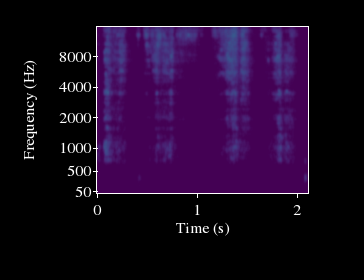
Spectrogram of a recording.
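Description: Sharpie marker writing on paper: the felt tip rubbing across the page in several short, faint strokes as letters are formed.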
